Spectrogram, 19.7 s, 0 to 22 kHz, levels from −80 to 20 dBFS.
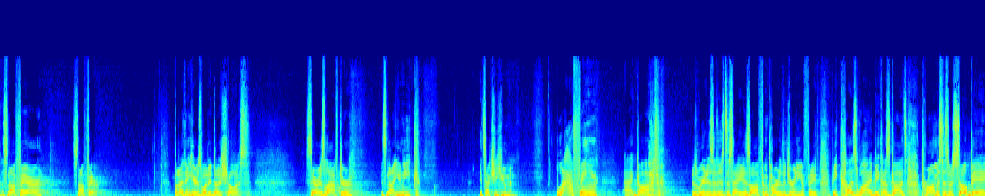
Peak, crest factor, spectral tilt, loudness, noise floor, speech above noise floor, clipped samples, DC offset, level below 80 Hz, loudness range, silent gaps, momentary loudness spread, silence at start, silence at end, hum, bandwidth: -6 dBFS; 14 dB; -4.5 dB/octave; -18 LUFS; -48 dBFS; 30 dB; under 0.1%; under 0.1%; -50 dBFS; 5 LU; none; 17 LU; 0 s; 0 s; none; 16 kHz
